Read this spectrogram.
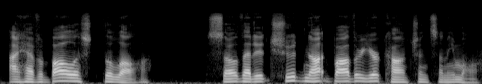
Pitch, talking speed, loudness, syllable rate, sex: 120 Hz, 185 wpm, -19 LUFS, 5.4 syllables/s, male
